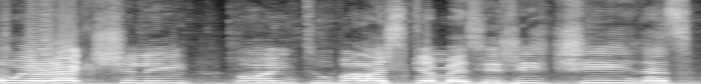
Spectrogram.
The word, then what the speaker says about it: Valašské Meziříčí: Right now we are actually going to Valašské Meziříčí, that's how you should pronounce it as well.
